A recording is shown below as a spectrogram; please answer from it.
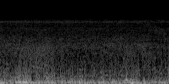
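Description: Wind blows across a campground at Sleepy Hollow State Park in Michigan, a steady low rumbling rush buffeting the microphone throughout, loud and close, with no talk.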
